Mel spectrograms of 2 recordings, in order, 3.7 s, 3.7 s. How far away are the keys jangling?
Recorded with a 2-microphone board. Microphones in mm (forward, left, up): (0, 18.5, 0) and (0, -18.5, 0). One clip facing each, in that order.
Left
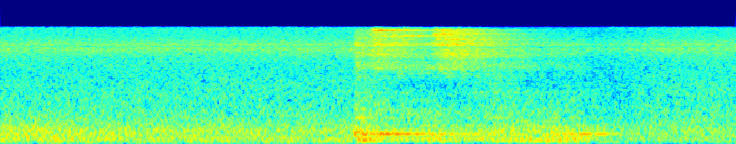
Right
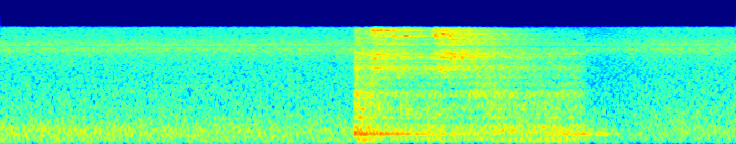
About 1.9 m.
